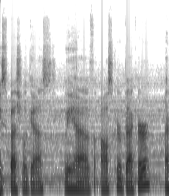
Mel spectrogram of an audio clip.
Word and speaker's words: Becher: We have Oscar Becher. I pronounced that right, yes?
